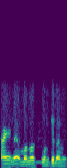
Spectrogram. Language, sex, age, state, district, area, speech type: Marathi, male, 60+, Maharashtra, Akola, rural, conversation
